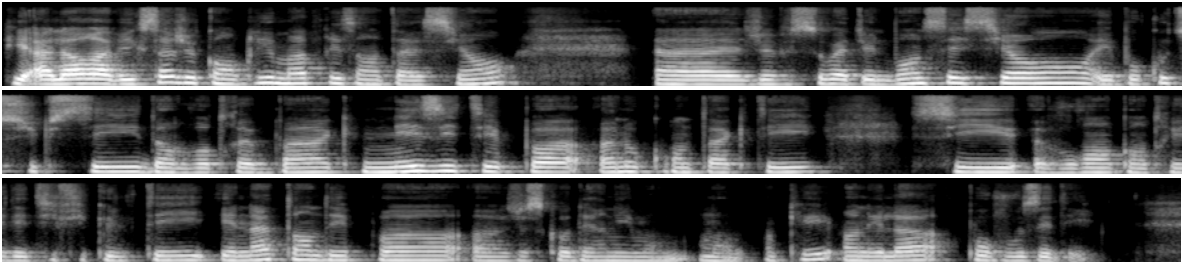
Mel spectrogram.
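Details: Adult female speaker; normal speech.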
